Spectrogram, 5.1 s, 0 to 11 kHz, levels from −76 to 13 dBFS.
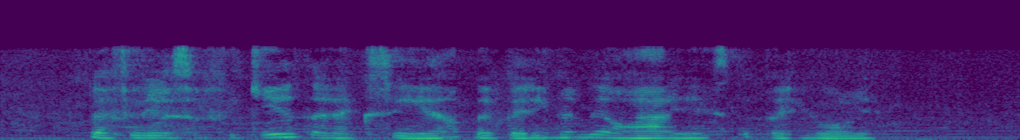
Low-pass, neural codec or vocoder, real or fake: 7.2 kHz; codec, 16 kHz, 6 kbps, DAC; fake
